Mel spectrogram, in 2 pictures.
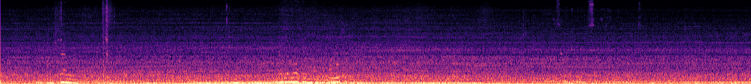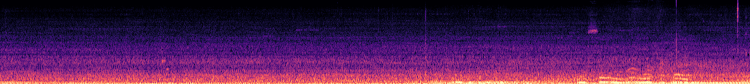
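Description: Car engine and tyre noise heard from inside the cabin while driving: a steady low drone.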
